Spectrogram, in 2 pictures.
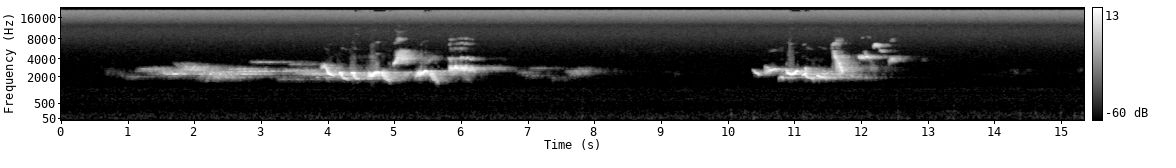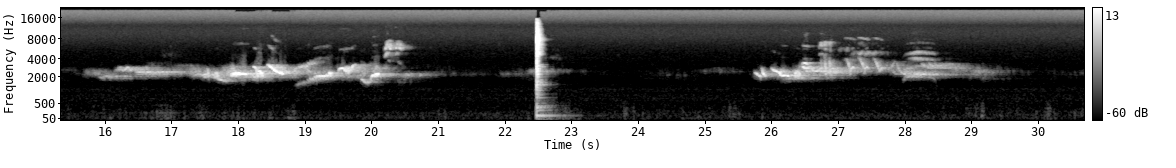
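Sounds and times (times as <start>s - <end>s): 
Eurasian blackbird song: 0.7s - 8.0s, 10.4s - 12.8s, 15.7s - 21.0s, 25.0s - 29.6s
sharp knock: 22.5s - 23.1s.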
